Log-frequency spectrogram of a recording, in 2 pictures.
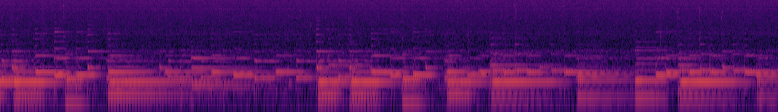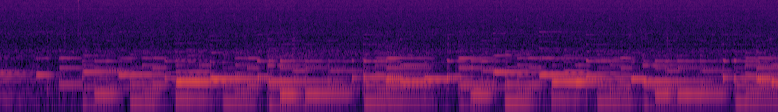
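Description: Yamaha digital keyboard's piano voice playing two-handed chords in D-flat major, built on D-flat major seventh, F minor and E-flat major chords. Each chord is struck and left to fade before the next, changing every second or two.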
